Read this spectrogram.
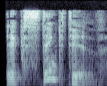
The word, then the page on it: extinctive: British English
